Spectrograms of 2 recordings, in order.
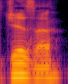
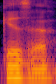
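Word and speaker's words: GZA: So this is Jizza, right? The genius. I think before this week I was pronouncing it Giza, so baby steps.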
